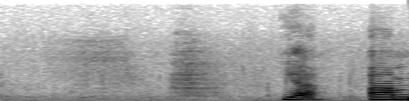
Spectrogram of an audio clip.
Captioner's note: Marcia sighs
